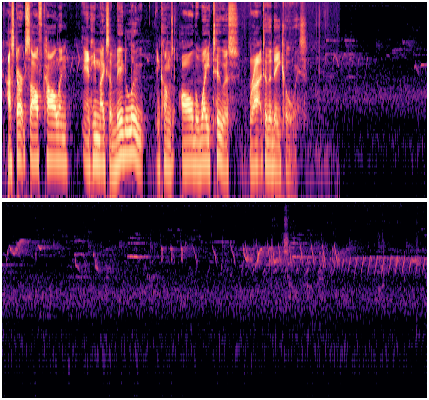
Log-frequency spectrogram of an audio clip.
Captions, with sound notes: I start soft calling and he makes a big loop and comes all the way to us, right to the decoys. (nature sounds)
